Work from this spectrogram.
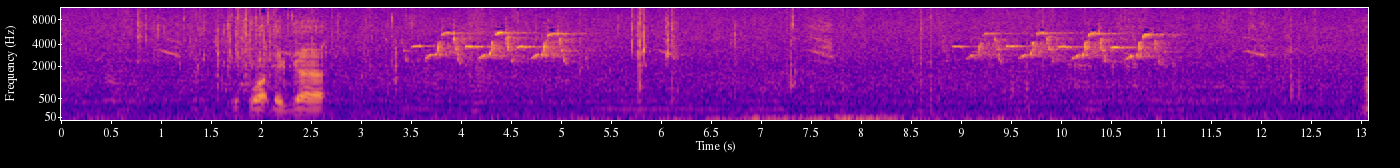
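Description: Honey bees buzz around a backyard hive, a continuous close insect drone with a few bright chirps from nearby birds, and a voice talks briefly over it.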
